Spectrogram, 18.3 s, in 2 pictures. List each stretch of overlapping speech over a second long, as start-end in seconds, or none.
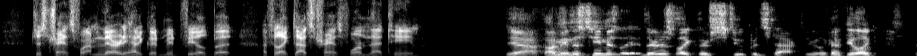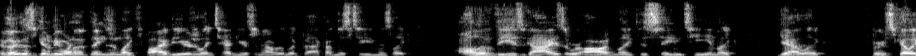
none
